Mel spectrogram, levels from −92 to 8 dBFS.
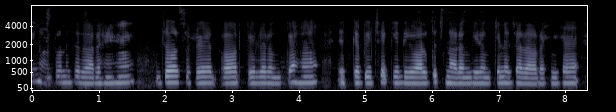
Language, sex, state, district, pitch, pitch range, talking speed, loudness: Hindi, female, Uttar Pradesh, Budaun, 175 Hz, 170-180 Hz, 180 wpm, -41 LUFS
